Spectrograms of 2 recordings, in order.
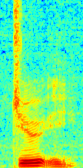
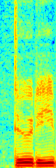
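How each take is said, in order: First: It starts with j and drops the t. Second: It starts with d and keeps the t.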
